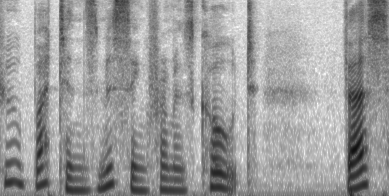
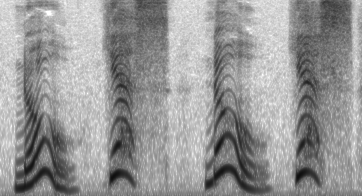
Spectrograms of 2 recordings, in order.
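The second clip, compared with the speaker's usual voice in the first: loud back-and-forth, the yes pitched far higher; angry bickering; 8 semitones higher, 6 dB louder, much slower than usual. A narrator's reading. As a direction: trade short, punchy contradictions. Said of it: "growing angrier each moment".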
